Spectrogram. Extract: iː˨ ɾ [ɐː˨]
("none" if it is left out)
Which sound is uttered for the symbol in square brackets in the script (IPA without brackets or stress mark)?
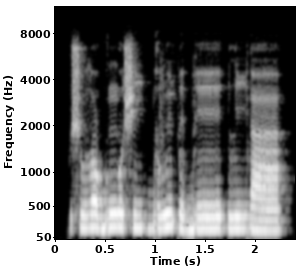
aː˨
